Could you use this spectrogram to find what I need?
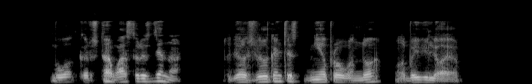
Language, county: Lithuanian, Utena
